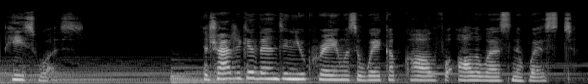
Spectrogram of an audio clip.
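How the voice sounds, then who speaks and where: Woman narrating over loud music. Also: medium pitch. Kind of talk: scripted video narration.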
